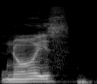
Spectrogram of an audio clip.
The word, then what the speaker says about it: Noize: canada and the third the 13 is silent correct it's noise 13.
